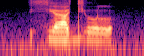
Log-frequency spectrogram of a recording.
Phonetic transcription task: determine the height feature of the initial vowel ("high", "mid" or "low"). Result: low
